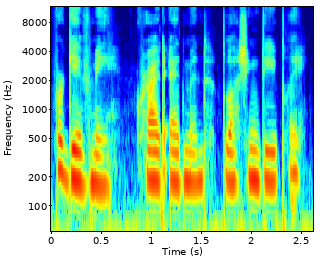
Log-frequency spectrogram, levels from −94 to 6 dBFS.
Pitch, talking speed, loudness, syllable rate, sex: 180 Hz, 135 wpm, -18 LUFS, 4.8 syllables/s, female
